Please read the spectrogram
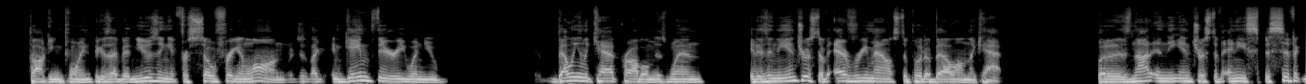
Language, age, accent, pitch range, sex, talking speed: English, 40-59, American, 110-135 Hz, male, 230 wpm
